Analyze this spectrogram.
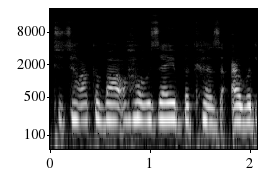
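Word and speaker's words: José: And at first I thought he was a girl because my phone pronounced it Josie instead of Jose.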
